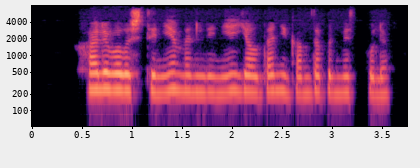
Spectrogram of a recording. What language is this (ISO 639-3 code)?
chv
